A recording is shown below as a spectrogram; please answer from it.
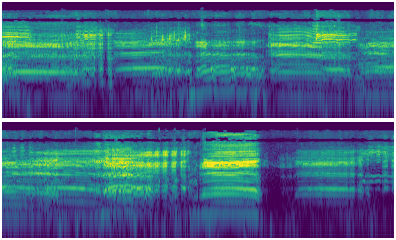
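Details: Flock of Zwartbles sheep heading to late afternoon pasture on a County Kilkenny farm, Ireland; almost continuous chorus of overlapping quavering bleats, roughly one per second, ending abruptly in near silence.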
